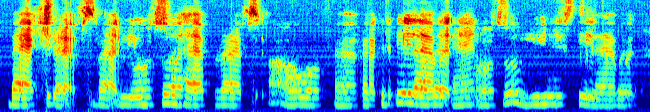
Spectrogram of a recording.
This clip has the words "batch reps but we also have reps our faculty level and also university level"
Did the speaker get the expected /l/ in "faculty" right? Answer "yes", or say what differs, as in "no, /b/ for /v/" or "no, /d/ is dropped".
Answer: no, /l/ is dropped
